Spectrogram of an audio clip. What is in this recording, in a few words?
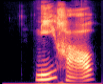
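salutation, female, Chinese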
